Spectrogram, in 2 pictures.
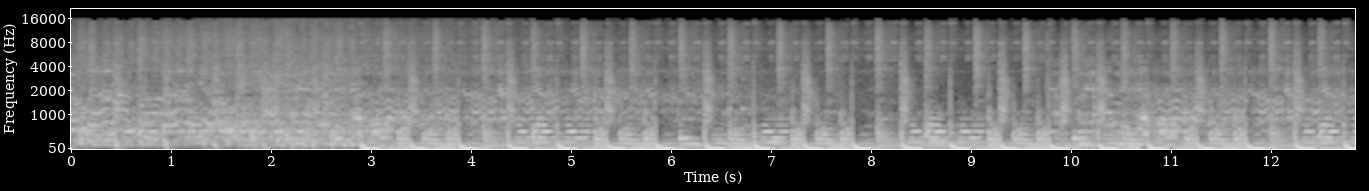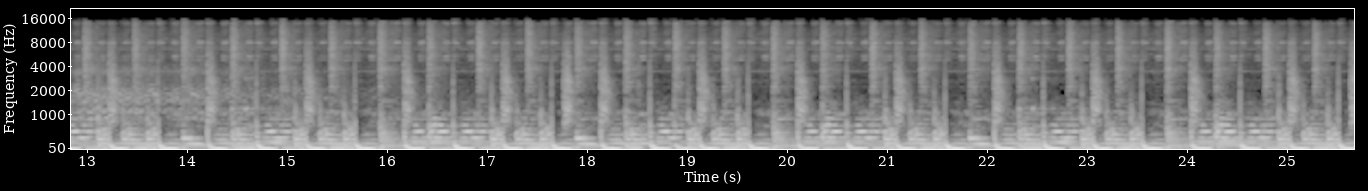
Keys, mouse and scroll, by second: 1.2 right click, 2.6 g, 3.4 alt+right click, 4.6 alt+z, 4.8 c, 5.8 alt+z, 6.3 g, 7.9 right click, 7.9-19.3 middle drag, 9.4 g, 10.6 Tab, 11.7 /, 19.7-22.2 shift+middle drag, 22.2 right click, 22.4-25.6 ctrl+middle drag, 25.5 right click.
